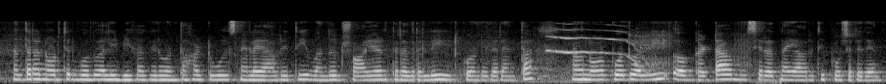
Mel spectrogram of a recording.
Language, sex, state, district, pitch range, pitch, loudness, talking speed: Kannada, female, Karnataka, Chamarajanagar, 205-225 Hz, 210 Hz, -16 LUFS, 110 wpm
